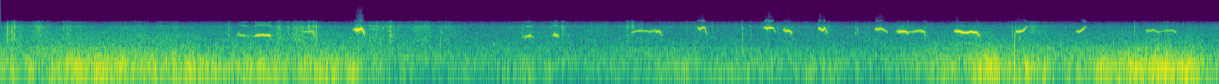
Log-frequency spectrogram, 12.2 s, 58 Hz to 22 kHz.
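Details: A nesting female white-tailed eagle in Saunja, Estonia, on a March 2013 afternoon, calling repeatedly for her mate to come and relieve her. About fifteen short, sharp, high yelping notes come in loose bursts over a steady low wind rumble.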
